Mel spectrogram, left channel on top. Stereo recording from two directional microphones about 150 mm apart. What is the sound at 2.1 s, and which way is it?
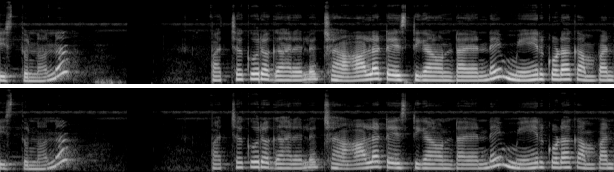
Speech, 25° left (ahead or behind).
